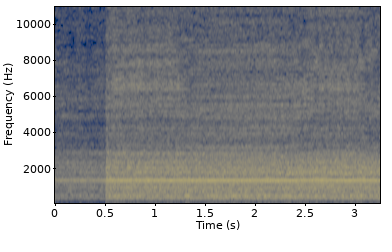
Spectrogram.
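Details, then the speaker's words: MacBook Air with all apps open, running hot, before thermal paste replacement and dust cleaning: loud steady airy rush with thin whistle, fan at full speed from overheating. "Now I let you enjoy the symphony that the machine make once it's hot."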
